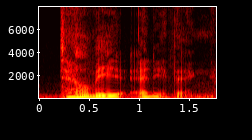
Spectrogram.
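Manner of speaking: sultry southern drawl. Quoting a video game hero's usual line, in a sultry southern Gabriel Knight voice. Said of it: "in that sultry southern voice".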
